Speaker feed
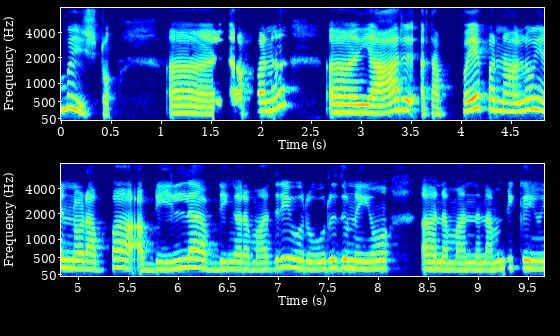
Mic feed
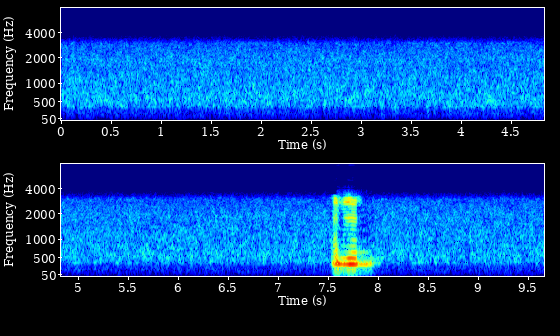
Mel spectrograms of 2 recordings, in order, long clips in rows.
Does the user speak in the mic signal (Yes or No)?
Yes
